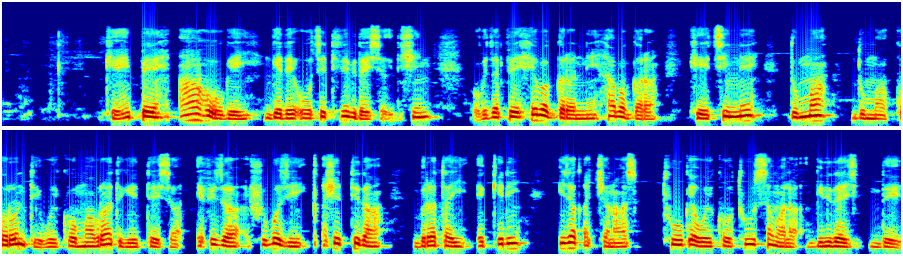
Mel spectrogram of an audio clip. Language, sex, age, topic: Gamo, male, 25-35, government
